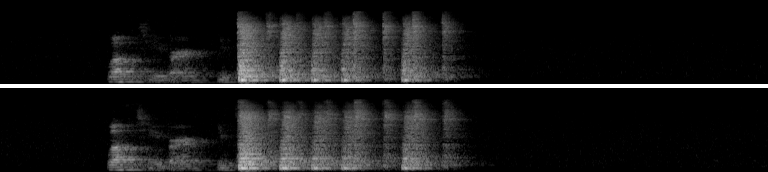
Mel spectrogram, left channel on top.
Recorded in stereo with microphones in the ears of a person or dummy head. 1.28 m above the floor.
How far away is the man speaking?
About 3.5 m.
